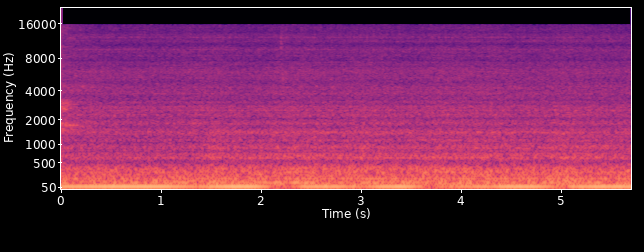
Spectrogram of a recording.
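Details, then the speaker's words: Ford Ranger with HVAC load on: runs rougher, throttle only 19%, idle hunting around 1800–1900 rpm with a low rumble that sags and recovers every second or two; only happens under load like HVAC, cause unknown. "HVAC is back on truck instantly runs a lot rougher you have to throttle we have we're only at 19% if she's bouncing around like 1819 hundred rpm"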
